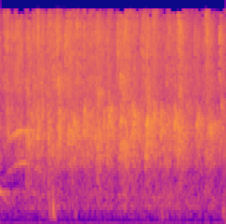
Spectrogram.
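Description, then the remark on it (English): Audience applause for a performer after a skit fills the stretch, a dense, steady wash of many hands clapping at an even loudness throughout, with no voices standing out above it. “Give him a hand.”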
